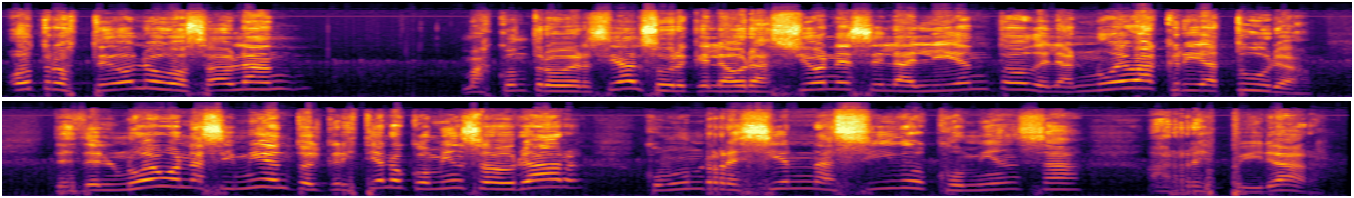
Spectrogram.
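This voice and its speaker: A man with an Argentine accent preaches a church sermon in a very high voice. His tone is bright and forceful, and his delivery is chatty, with light joking asides between readings from scripture. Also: animated, moderate pace. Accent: Argentine Spanish. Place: church service.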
